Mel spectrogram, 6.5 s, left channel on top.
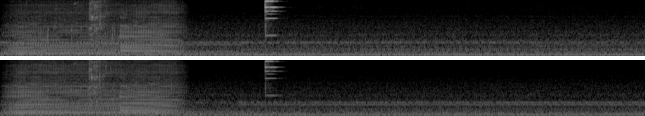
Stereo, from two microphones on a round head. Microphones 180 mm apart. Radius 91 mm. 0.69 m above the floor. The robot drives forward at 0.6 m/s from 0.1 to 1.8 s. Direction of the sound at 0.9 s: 35° right (ahead or behind).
